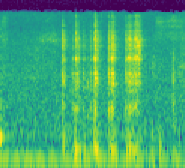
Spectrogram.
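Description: A quick run of small, faint scratchy clicks and rubs, starting about a second in and lasting under a second, from hands handling paint brushes and paint pots on a hobby desk.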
